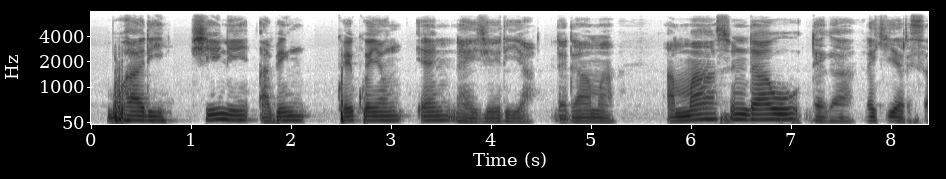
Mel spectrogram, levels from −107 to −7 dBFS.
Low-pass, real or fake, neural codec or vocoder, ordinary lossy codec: 7.2 kHz; real; none; none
